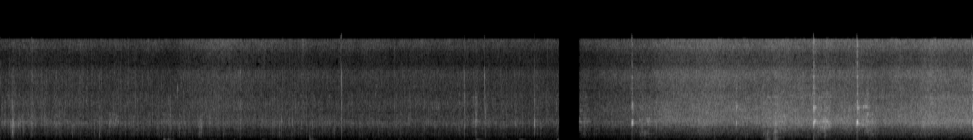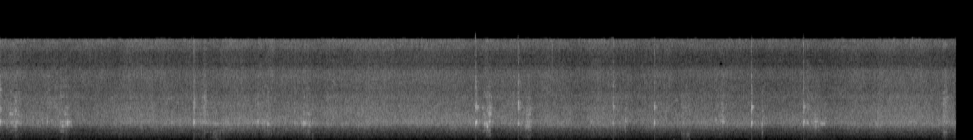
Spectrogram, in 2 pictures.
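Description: Grated beetroot and carrot stir-fry in a hot pan for vegetable chops, giving a steady, close sizzle with hissing steam that grows louder and denser after the first few seconds and stays constant to the end.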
